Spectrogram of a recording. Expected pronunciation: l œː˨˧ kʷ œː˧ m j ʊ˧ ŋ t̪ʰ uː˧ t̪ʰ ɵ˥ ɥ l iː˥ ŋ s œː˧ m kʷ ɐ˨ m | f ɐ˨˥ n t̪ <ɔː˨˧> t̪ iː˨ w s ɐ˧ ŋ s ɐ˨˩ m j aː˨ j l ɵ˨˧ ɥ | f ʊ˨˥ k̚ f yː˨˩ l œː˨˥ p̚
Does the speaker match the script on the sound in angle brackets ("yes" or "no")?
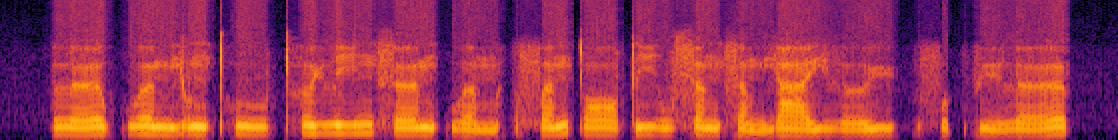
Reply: no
